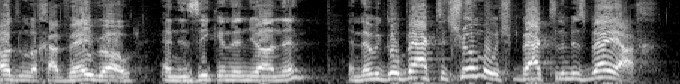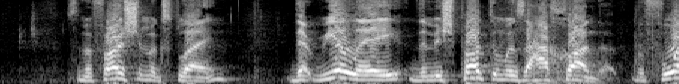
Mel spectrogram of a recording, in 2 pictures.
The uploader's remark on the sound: Shiur recorded in Yeshivas Ohr Reuven, Monsey, NY.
